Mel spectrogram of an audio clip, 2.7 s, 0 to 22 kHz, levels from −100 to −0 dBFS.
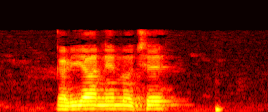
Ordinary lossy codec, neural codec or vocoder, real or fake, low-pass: AAC, 48 kbps; none; real; 7.2 kHz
